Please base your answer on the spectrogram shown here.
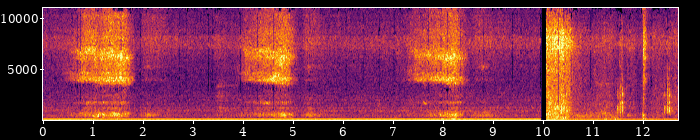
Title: Loud girl snoring July 23 2017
